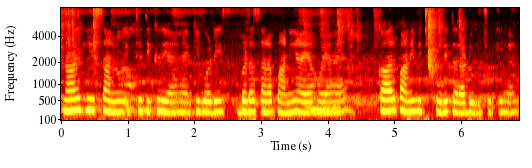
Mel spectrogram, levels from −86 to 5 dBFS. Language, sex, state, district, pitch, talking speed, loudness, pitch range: Punjabi, female, Punjab, Pathankot, 245 Hz, 200 wpm, -16 LUFS, 240-260 Hz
